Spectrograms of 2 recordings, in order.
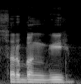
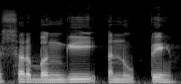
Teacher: ਜਦੋਂ ਆਪਾਂ ਧਿਆਨ ਨਾਲ ਉਚਾਰਨ ਨਹੀਂ ਕਰਦੇ ਤਾਂ ਇਹ ਬੱਬੇ ਦੀ ਜਗ੍ਹਾ 'ਤੇ ਭੱਬਾ ਬੋਲਿਆ ਜਾਂਦਾ ਹੈ, ਸਰਬੰਗੀ। ਇਸ ਲਈ ਇਸ ਨੂੰ ਪੋਲਾ ਕਰਨਾ ਹੈ, ਸਰਬੰਗੀ ਅਨੂਪੇ।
